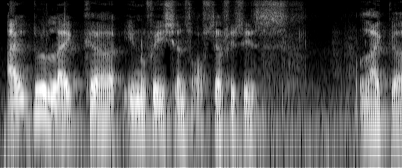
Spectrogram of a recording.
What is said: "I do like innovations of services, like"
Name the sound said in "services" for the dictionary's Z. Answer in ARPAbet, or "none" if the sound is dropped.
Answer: S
